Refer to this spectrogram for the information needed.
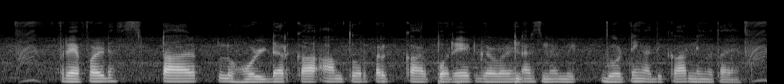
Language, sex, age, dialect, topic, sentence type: Hindi, male, 18-24, Hindustani Malvi Khadi Boli, banking, statement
